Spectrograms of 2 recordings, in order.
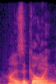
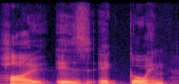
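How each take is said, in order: First: The words run together with a z sound. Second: Each word is said separately and fully. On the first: "This changes to a Z sound. This connects up, and this connects up" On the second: "the person is not saying"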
